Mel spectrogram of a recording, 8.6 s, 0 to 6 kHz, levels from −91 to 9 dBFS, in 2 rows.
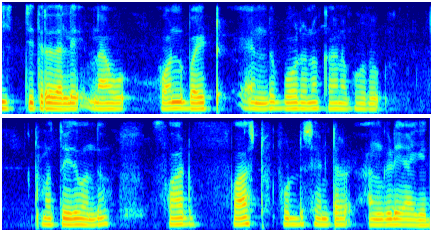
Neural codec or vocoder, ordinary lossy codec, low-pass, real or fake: none; Opus, 32 kbps; 5.4 kHz; real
